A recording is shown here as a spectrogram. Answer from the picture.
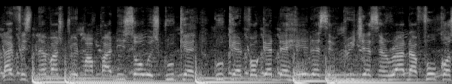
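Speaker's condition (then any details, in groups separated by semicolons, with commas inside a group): No condition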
